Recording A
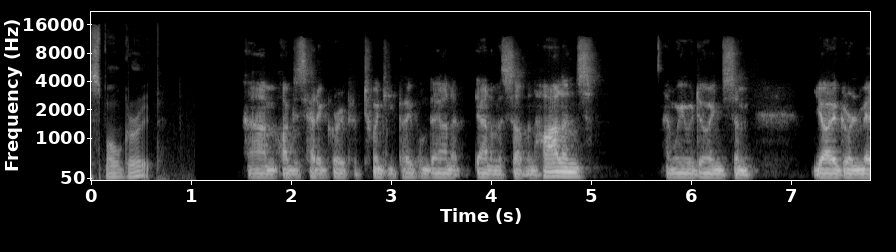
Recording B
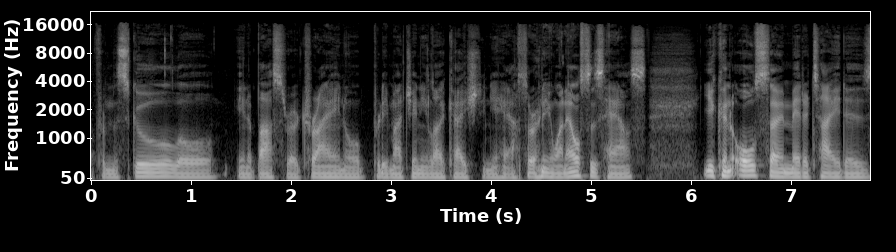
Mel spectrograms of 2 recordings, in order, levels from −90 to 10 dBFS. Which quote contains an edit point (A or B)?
A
